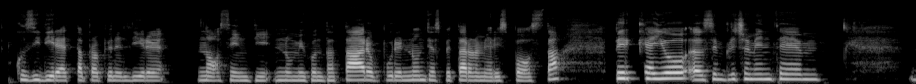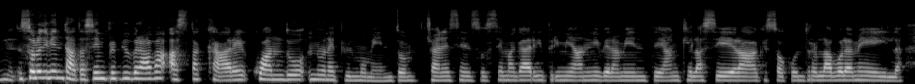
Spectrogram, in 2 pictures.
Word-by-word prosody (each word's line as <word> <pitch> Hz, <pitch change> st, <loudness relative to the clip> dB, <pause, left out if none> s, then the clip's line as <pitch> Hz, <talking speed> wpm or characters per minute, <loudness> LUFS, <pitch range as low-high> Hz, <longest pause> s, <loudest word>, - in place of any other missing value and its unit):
così 210 Hz, -2 st, -1 dB
diretta 190 Hz, 0 st, 0 dB
proprio 185 Hz, 0 st, -4 dB
nel 180 Hz, -1 st, -4 dB
dire: 185 Hz, -1 st, -3 dB, 0.2 s
"No 190 Hz, -2 st, -3 dB
senti 180 Hz, -1 st, -5 dB
non 190 Hz, 0 st, -3 dB
mi 185 Hz, 0 st, -1 dB
contattare." 190 Hz, +2 st, +4 dB
Oppure 195 Hz, 0 st, -4 dB
"Non 200 Hz, +2 st, -2 dB
ti 200 Hz, -, -6 dB
aspettare 190 Hz, 0 st, +1 dB
una 185 Hz, -, -1 dB
mia 175 Hz, -1 st, -3 dB
risposta." 180 Hz, +6 st, -2 dB, 0.5 s
Perché 275 Hz, 0 st, +4 dB
io, 275 Hz, +2 st, +7 dB
ehm, 210 Hz, -5 st, +4 dB
semplicemente, 240 Hz, +2 st, 0 dB, 1.1 s
mhmm, 220 Hz, -3 st, -8 dB
sono 300 Hz, +4 st, +7 dB
diventata 295 Hz, -6 st, +3 dB
sempre 275 Hz, +2 st, +3 dB
più 275 Hz, 0 st, 0 dB
brava 270 Hz, +1 st, +4 dB
a 240 Hz, -, +5 dB
staccare 215 Hz, -3 st, -1 dB
quando 225 Hz, -3 st, +1 dB
non 225 Hz, -2 st, -2 dB
è 205 Hz, -, -2 dB
più 200 Hz, -2 st, -8 dB
il 185 Hz, -, -5 dB
momento, 180 Hz, 0 st, -6 dB
cioè 195 Hz, -1 st, -2 dB
nel 190 Hz, 0 st, -4 dB
senso 190 Hz, -1 st, -9 dB
se 190 Hz, +2 st, -10 dB
magari 195 Hz, 0 st, 0 dB
i 200 Hz, -, -8 dB
primi 195 Hz, 0 st, -6 dB
anni 190 Hz, +1 st, -4 dB
veramente 185 Hz, 0 st, -4 dB
anche 190 Hz, +2 st, -7 dB
la 190 Hz, 0 st, -2 dB
sera, 185 Hz, -1 st, 0 dB
che 185 Hz, -, -14 dB
so, 185 Hz, +1 st, -6 dB
controllavo 195 Hz, +1 st, -2 dB
la 195 Hz, 0 st, +3 dB
mail, 185 Hz, -4 st, -4 dB
195 Hz, 170 wpm, -22 LUFS, 185-225 Hz, 1.1 s, io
